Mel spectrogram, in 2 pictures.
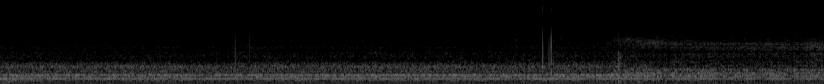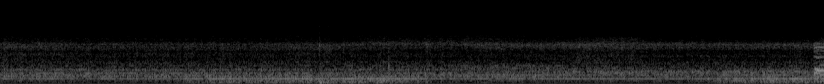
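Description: A steady mechanical hum. A higher steady whine joins about six seconds in.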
